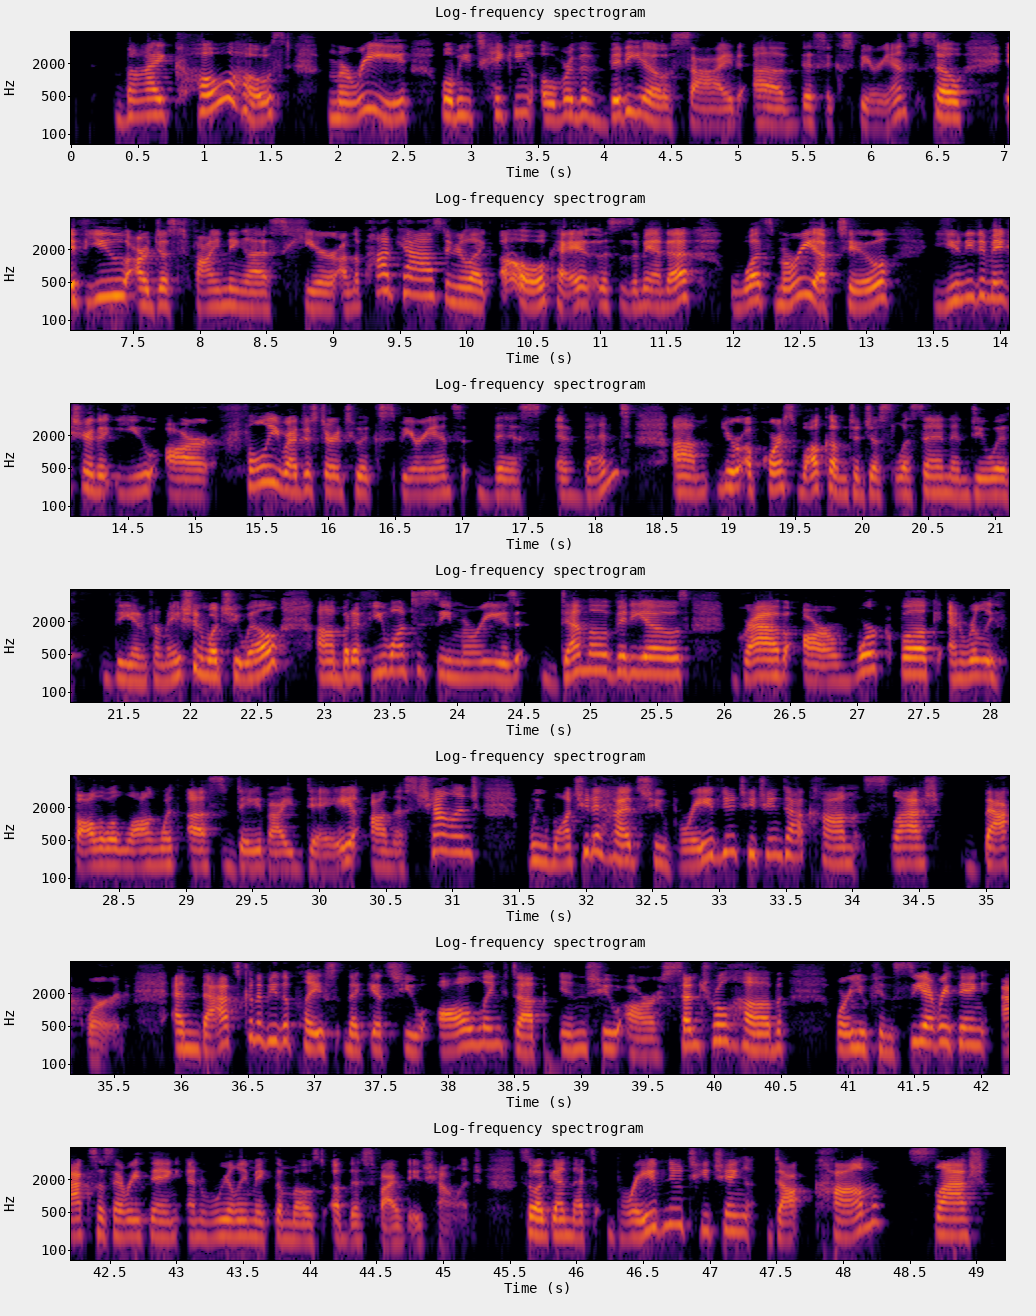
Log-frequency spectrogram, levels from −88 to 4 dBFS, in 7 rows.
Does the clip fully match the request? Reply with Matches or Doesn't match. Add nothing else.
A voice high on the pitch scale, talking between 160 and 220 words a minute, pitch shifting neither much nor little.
Matches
